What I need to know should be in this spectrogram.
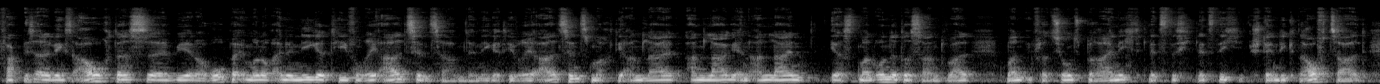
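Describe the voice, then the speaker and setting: His voice sits fairly low. The man shows ordinary pitch variation. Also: moderate pace. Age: 50s. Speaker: portfolio manager. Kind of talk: interview. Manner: hesitant with fillers.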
